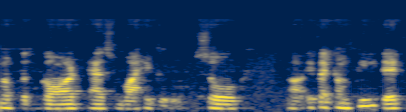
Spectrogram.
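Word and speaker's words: ਵਾਹਿਗੁਰੂ: In Sikh faith, it's called Vaheguru. It's spelled as Waheguru, Vaheguru.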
